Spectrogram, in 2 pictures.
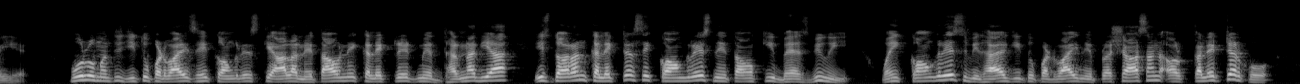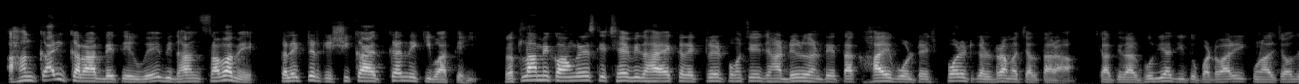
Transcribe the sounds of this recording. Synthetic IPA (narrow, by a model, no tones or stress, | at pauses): ḭɦɛ̰ː | puːɾʋəmɐ̃nt̪ɾid͡ʒiːt̪upɐɽʋaːɾisɐɦɪt̪̚kãːŋɡɾeːskeaːlaneːt̪aːõnekɐleːk̚ʈɾeːʈmẽd̪ʱɐɾnad̪ija | ɪsd̪ɔːɾaːnkɐleːk̚ʈəɾsekãːŋɡɾeːsneːt̪aːõkibɛɦsbʱiɦʊḭ | ʋɐɦĩkãːŋɡɾeːsʋɪd̪ʱaːjək̚d͡ʒiːt̪upɐɽʋaːɾinepɾɐʃaːsənɔːɾkɐleːk̚ʈəɾko | ɐɦə̃ŋkaːɾikɐɾaːɾd̪eːt̪eɦʊeʋɪd̪ʱaːnsɐbʱamẽ | kɐleːk̚ʈəɾkiʃɪkaːjət̪̚kɐɾnekibaːt̪̚kɐɦḭː | ɾɐt̪lamẽkãːŋɡɾeːsket͡ʃʰɛːʋɪd̪ʱaːjəkːɐleːk̚ʈɾeːʈ̚pɐ̃ɦʊ̃t͡ʃed͡ʒɐɦãɖeːɽɡʱɐ̃ɳʈet̪ɐkɦaːiboːlʈeːd͡ʒpɔːlɪʈɪkəlɖɾaːmat͡ʃɐlt̪aɾɐ̰ɦa̰ː | kaːt̪ilaːlbʱuːɾijad͡ʒiːt̪upɐʈʰʋaːɾikʊɽ̃aːlt͡ʃɔːd̪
